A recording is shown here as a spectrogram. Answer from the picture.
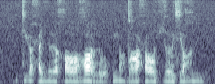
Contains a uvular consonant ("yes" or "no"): yes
